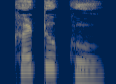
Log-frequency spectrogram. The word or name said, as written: ಕೊಡುಗೆ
